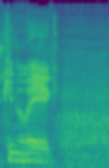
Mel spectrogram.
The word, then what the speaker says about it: Kinlaig: So, pronounce it like that. So, it's Kin Leg.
